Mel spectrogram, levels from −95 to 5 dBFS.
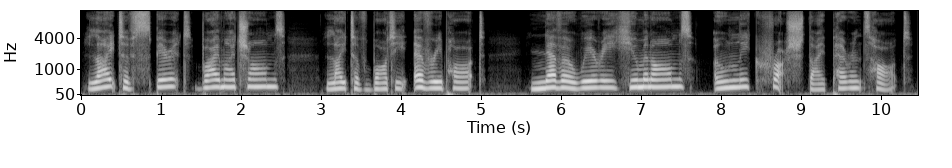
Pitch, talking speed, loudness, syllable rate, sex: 225 Hz, 115 wpm, -18 LUFS, 3.3 syllables/s, female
